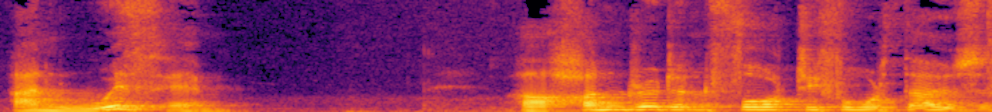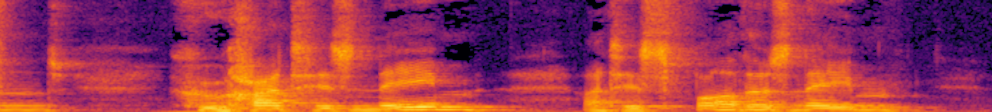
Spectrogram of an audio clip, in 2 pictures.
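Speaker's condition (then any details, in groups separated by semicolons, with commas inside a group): No condition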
